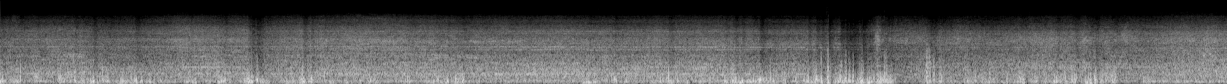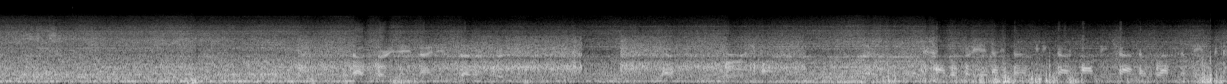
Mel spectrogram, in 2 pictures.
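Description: A Sun Country airliner arriving from Minneapolis at Phoenix Sky Harbor airport, a steady loud roar of jet engines mixed with wind buffeting the microphone, with talking over it.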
